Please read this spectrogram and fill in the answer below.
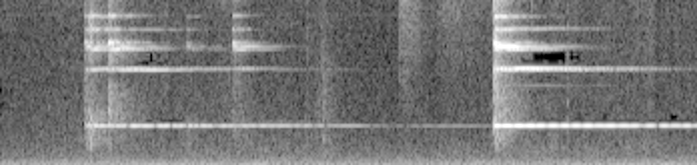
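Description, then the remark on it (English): Two heavy metallic chime strikes, one near the start and a louder one about two and a half seconds later, each ringing out with sustained resonant overtones that slowly decay. “Ooh, that was resonant. What is that? Chimes. Kind of heavy.”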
